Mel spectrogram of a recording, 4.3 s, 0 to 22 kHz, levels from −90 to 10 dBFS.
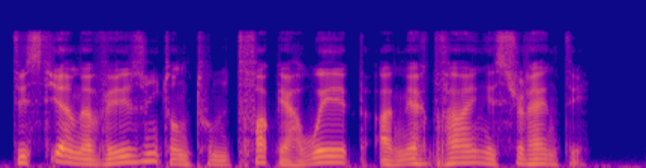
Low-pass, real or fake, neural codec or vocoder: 9.9 kHz; fake; autoencoder, 22.05 kHz, a latent of 192 numbers a frame, VITS, trained on many speakers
